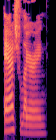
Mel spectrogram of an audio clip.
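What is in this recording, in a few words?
"ashlaring", English, British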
